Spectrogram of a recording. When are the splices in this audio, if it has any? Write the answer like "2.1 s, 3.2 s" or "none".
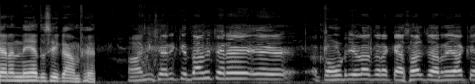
1.1 s

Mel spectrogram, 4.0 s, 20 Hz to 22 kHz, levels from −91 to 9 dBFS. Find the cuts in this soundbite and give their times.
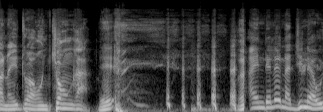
3.0 s

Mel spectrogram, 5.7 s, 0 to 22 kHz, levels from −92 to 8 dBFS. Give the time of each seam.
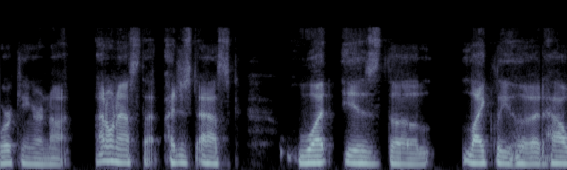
none

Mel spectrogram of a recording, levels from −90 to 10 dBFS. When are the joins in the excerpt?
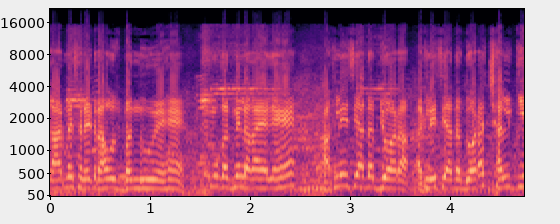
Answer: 1.6 s

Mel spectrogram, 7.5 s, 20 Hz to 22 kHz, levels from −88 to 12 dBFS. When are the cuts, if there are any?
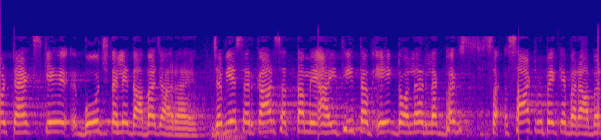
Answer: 2.5 s

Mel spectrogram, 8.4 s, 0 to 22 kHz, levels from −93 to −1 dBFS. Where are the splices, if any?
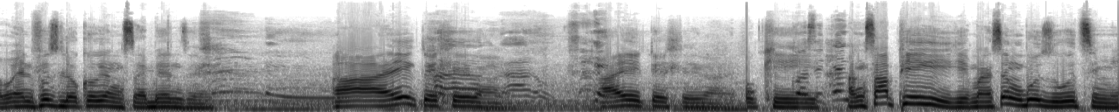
5.6 s

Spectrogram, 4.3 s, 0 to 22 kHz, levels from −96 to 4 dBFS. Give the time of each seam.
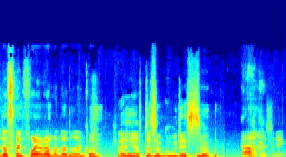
1.6 s, 3.3 s

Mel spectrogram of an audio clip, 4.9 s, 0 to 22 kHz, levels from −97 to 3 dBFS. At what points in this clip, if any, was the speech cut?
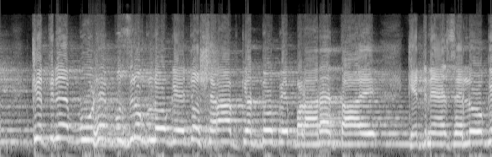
none

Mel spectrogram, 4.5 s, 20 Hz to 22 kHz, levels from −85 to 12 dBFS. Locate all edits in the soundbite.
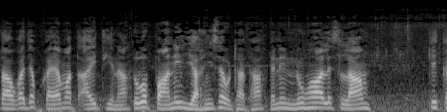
1.2 s, 2.6 s

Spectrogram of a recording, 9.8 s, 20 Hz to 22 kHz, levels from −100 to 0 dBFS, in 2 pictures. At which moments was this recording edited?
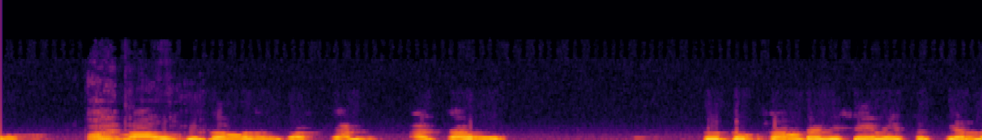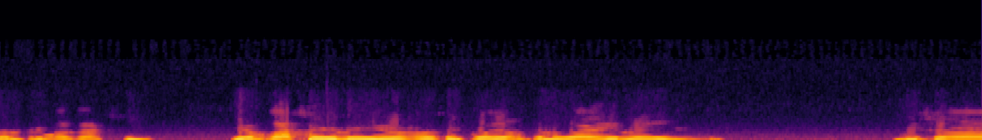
5.8 s

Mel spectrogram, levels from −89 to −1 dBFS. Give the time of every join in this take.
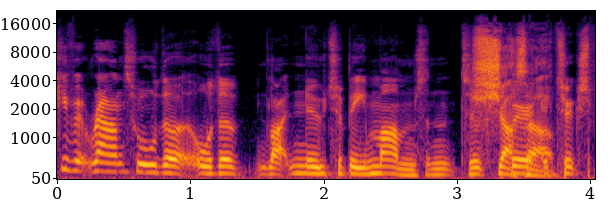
none

